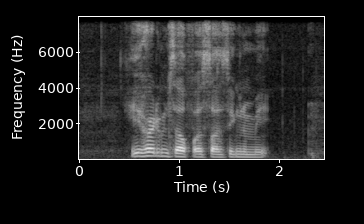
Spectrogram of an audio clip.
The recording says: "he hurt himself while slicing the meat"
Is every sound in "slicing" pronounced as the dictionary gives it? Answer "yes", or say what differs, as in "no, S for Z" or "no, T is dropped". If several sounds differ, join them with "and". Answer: no, L is dropped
